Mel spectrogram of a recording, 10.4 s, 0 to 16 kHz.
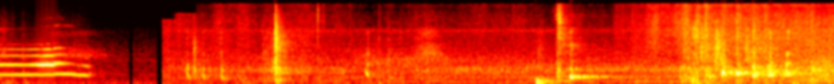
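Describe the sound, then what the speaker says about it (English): Two cats fight and caterwaul early in the morning, drawn-out yowls and sudden hisses and scuffles rising and falling in bursts, with a person talking in between. "these cats are beefing at 7 a.m."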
